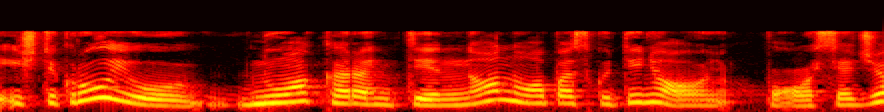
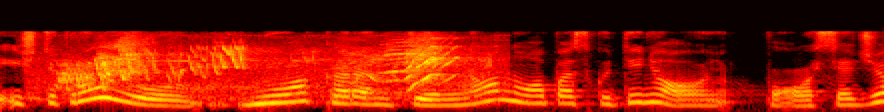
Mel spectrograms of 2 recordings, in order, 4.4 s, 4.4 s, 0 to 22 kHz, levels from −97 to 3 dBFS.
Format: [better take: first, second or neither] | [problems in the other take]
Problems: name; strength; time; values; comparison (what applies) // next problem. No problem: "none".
first | background sound (Bird); 2 dB above the speech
